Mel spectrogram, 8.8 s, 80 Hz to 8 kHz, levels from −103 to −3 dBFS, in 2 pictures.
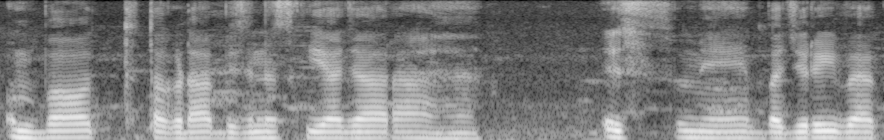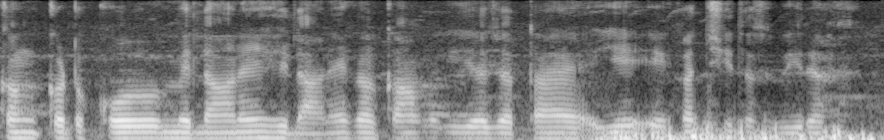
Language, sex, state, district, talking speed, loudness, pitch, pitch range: Hindi, male, Punjab, Fazilka, 165 wpm, -17 LUFS, 125 Hz, 120-130 Hz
